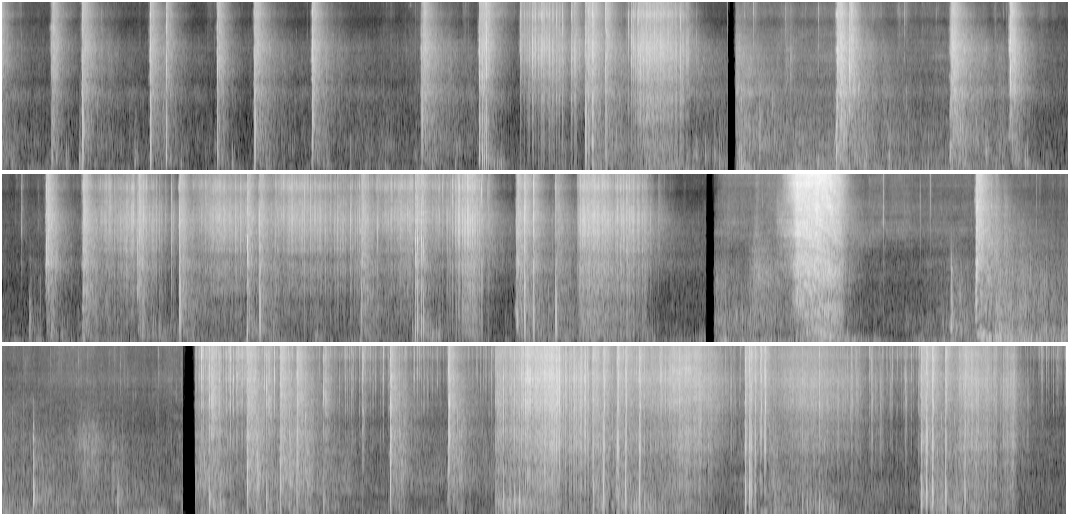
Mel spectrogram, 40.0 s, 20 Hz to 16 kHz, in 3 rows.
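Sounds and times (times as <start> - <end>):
fireworks crackling: 5.3 - 21.6, 22.3 - 39.9
fireworks bangs: 22.3 - 24.3, 25.0 - 39.9.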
